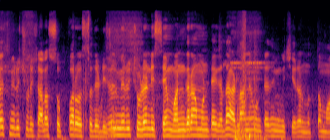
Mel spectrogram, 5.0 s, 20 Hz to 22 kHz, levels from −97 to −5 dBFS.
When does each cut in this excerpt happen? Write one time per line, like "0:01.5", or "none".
0:01.7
